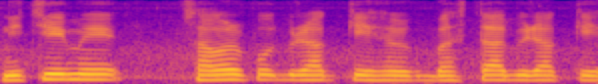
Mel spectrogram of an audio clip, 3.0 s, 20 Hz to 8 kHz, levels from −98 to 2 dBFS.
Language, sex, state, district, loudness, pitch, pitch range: Hindi, male, Arunachal Pradesh, Lower Dibang Valley, -15 LUFS, 170 Hz, 165-180 Hz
